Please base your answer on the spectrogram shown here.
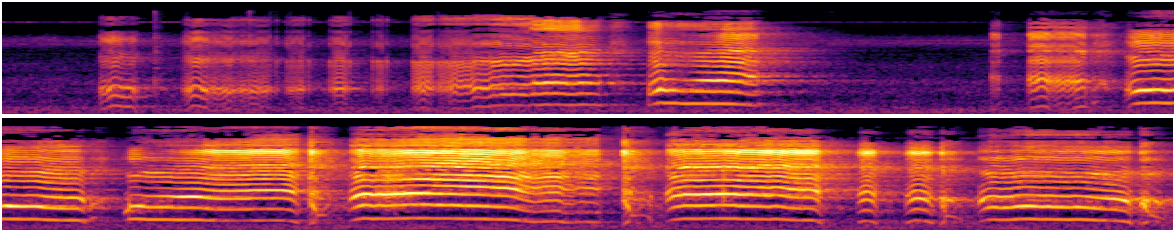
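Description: Strong, rhythmic newborn crying in repeated wails, building in loudness, heard shortly after birth.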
